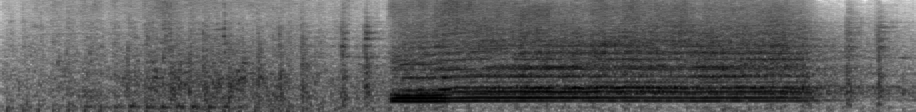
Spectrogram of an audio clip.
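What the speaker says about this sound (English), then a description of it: "I think train is coming." A loud, sustained train whistle blares for a few seconds over the rumble and clatter of a passing train.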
